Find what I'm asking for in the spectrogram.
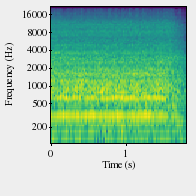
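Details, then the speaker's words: Flood-damaged 2018 Jaguar F-Type SVR, 5.0 supercharged, with all spark plugs removed and the fuel pump on. A smooth, steady starter whine with no compression pulses as it spins freely, then winds down; cranking is normal. "that sounds okay oo and smell the fuel as well I didn't turn off the fuel pump I got no spark plugs in so oh that's really interesting now it's turning over"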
